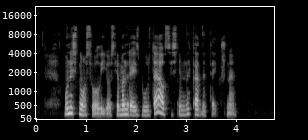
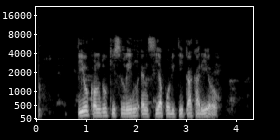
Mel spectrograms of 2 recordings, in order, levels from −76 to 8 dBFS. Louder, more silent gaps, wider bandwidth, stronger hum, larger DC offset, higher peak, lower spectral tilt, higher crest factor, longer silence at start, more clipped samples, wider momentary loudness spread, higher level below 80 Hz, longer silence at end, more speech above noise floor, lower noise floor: about the same, -20 LUFS vs -18 LUFS; neither; first, 11.5 kHz vs 7.8 kHz; neither; neither; about the same, -2 dBFS vs -2 dBFS; second, -5 dB/octave vs -6.5 dB/octave; about the same, 18 dB vs 16 dB; first, 0.3 s vs 0.05 s; neither; first, 13 LU vs 6 LU; second, -66 dBFS vs -58 dBFS; about the same, 0.75 s vs 0.7 s; first, 52 dB vs 42 dB; first, -71 dBFS vs -59 dBFS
